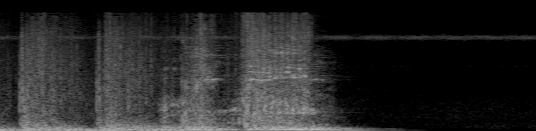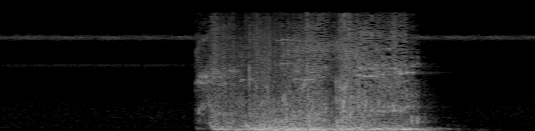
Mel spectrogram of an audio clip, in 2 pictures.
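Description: A large beast moves with a loud, heavy rushing rumble in two bursts.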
